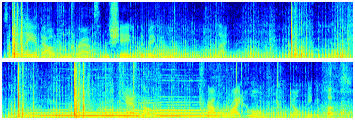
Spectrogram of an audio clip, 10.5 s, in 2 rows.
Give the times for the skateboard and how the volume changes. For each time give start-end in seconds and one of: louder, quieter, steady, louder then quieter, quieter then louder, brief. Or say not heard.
0.1-10.4 louder then quieter.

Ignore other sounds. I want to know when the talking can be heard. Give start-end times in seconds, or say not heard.
0.1-3.4, 6.8-10.4.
